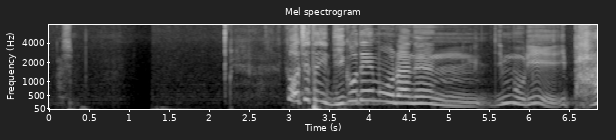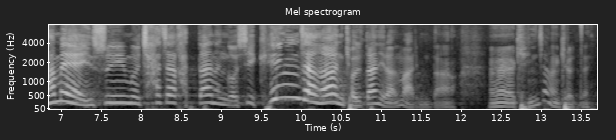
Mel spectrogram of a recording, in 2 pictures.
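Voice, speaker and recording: Man, pastor: chatty sermon with fillers, warm gravelly tone, long church reverb. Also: medium pitch. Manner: conversational preaching with fillers and laughs. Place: church sanctuary.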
